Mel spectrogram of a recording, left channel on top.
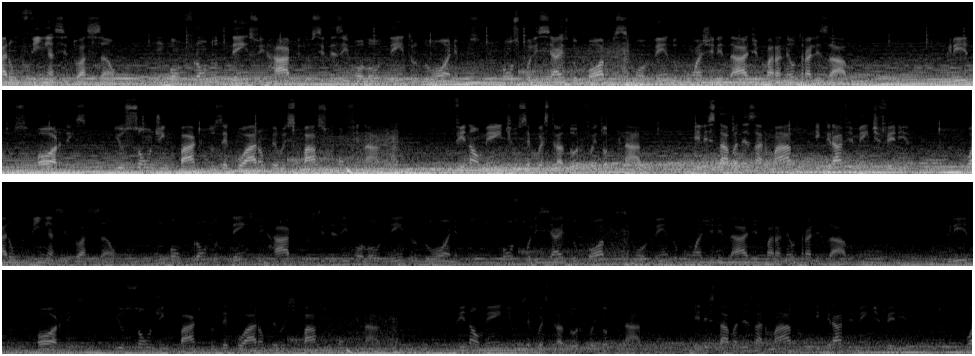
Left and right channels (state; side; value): quieter; right; 16.5 dB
